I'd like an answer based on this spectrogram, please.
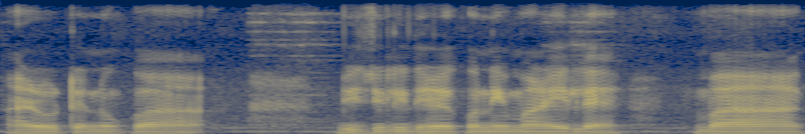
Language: Assamese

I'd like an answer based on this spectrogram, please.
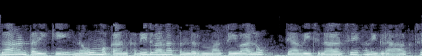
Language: Gujarati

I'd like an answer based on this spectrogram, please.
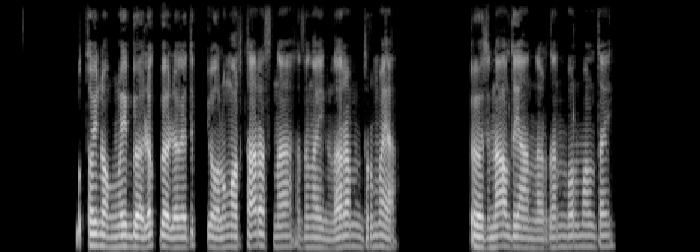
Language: Turkmen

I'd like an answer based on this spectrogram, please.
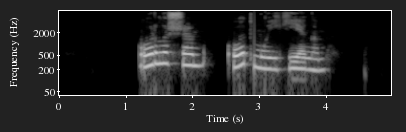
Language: Mari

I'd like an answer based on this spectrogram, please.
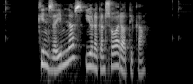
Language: Catalan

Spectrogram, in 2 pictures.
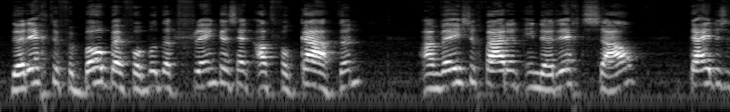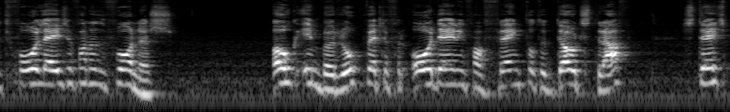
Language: Dutch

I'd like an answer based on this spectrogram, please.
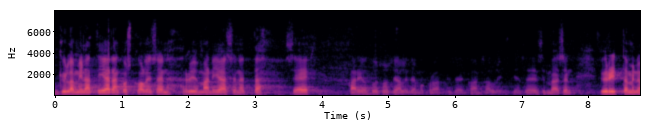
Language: Finnish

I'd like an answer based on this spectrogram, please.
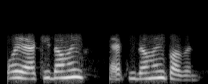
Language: Bangla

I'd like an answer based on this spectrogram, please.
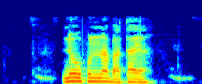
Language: Igbo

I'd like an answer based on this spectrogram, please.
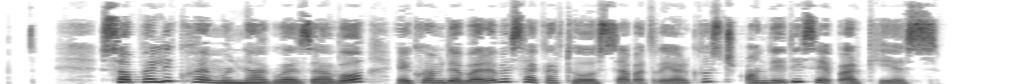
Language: Georgian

